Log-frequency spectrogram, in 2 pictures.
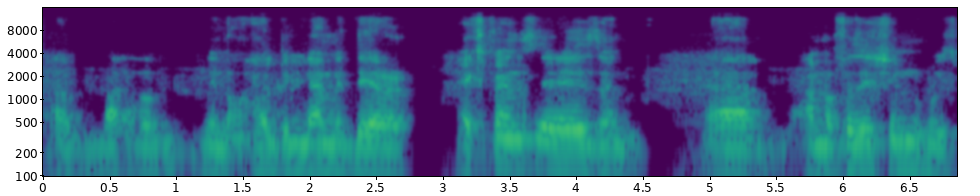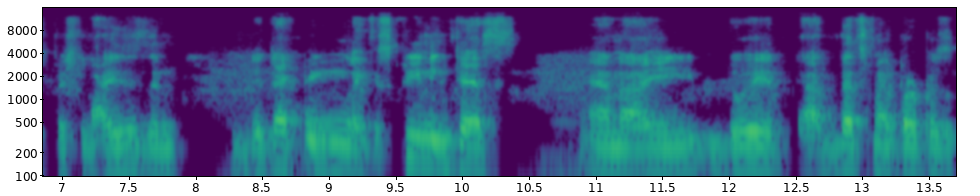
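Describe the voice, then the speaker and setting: Casting a male physician guest on a video call: unhurried, halting speech full of fillers, mid pitch, light background noise. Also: steady tone, vocal fry, warm tone, low-quality recording. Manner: hesitant, many fillers and restarts. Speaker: guest speaker, physician and YouTuber. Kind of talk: conversational interview answers.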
